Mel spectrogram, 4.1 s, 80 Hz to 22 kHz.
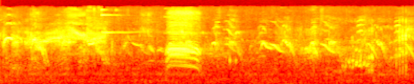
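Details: Common myna near Jal Mahal, Jaipur, December 2021, with a pair of bank mynas nearby: a busy run of squeaky chatters, whistles and gurgling notes, with a louder harsh squawk near the middle.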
